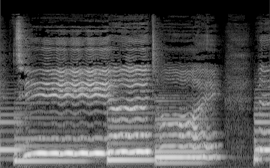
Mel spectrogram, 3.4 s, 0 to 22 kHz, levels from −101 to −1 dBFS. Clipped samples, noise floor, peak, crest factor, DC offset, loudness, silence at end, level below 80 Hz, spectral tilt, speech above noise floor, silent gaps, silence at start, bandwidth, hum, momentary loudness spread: under 0.1%; -40 dBFS; -8 dBFS; 12 dB; under 0.1%; -19 LUFS; 0 s; -68 dBFS; -6 dB/octave; 23 dB; none; 0 s; 13 kHz; none; 13 LU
